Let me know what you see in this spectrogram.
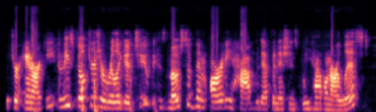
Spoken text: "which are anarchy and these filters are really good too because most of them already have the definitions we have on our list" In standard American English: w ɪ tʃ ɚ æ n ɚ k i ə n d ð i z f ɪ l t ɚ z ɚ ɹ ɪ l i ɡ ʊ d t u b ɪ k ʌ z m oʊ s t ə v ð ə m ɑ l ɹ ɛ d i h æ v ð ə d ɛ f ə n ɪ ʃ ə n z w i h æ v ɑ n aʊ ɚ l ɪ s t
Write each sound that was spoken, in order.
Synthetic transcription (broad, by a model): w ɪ tʃ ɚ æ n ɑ k i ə n ð i z f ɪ l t ɚ z ɚ ɹ ɪ l i ɡ ʊ d t u b ɪ k ʌ z m oʊ s t ə v ð ə m l ɹ ɛ d i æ v ð ə d ɛ f ə n ɪ ʃ ə n z w i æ v n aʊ ɚ l ɪ s t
